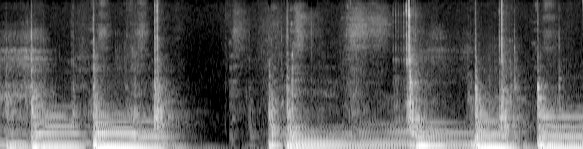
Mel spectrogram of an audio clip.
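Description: Double bass plucked pizzicato, playing a short fill of low ringing notes. About a second and a half in, the sound drops away briefly before more notes follow.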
